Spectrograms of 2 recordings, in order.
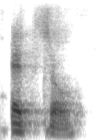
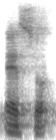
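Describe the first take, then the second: First: The middle consonant is a ts sound. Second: The middle consonant is a plain s sound. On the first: "S that sometimes is pronounced T S" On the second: "instead of eso"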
